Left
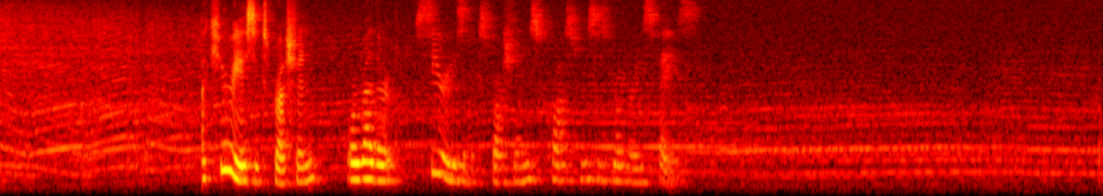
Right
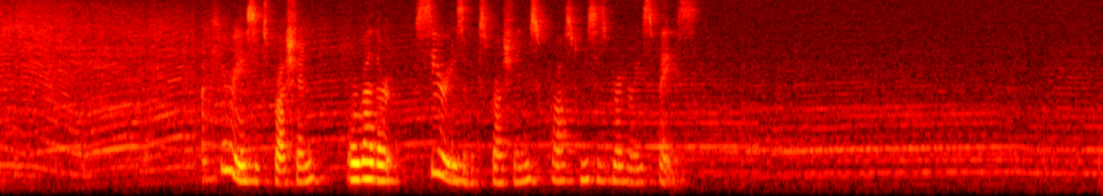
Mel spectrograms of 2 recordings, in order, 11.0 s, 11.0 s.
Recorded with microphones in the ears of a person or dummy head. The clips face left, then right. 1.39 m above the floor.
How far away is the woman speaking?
About 0.8 m.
